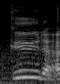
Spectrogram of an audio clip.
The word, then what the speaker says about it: Gouda: Do you guys pronounce it as Gouda, Gouda, or Gouda? Gouda.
